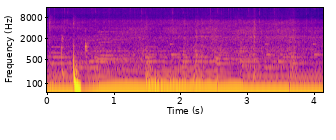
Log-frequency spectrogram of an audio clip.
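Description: H0-scale model freight wagons rolling past on the track, their wheels making a rattling hiss that dies away shortly before the end. Background music plays underneath, and there is a sharp thump about half a second in.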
